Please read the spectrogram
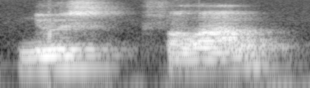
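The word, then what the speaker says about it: Nușfalău: And how do you pronounce that? News Falau.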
